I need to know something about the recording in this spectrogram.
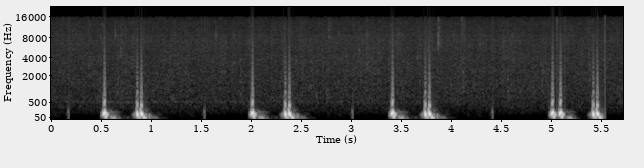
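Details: Slow, steady heartbeat with clear paired lub-dub thumps at about 40 beats a minute.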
